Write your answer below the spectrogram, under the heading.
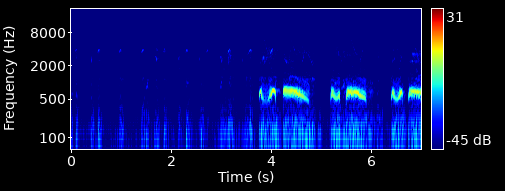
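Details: Spotted dove cooing, used as a lure for bird trapping: faint soft taps for the first three seconds, then loud, mellow coos, each a short note followed by a long, drawn-out, slightly falling coo, repeated in quick succession.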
